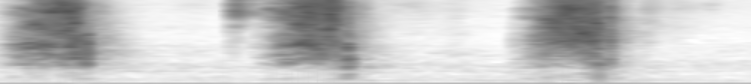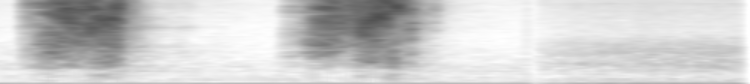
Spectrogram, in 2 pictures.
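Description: A sharp blade slices through paper with quick, crisp swishes.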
